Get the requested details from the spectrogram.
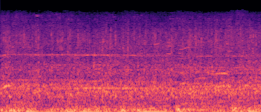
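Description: A large crowd reacts to the Duke and Duchess of Edinburgh and their children with a steady, continuous roar of cheering and mingled voices, loud and unbroken for the whole moment, with no single voice standing out. The route is lined by uniformed civil organisations, including the St John Ambulance.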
